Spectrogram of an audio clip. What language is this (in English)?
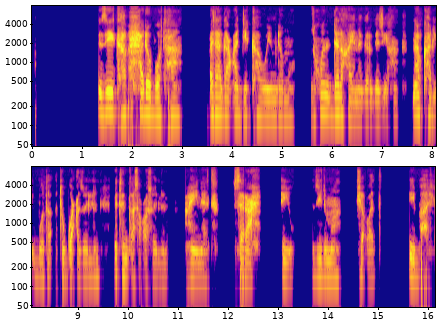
Tigrinya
